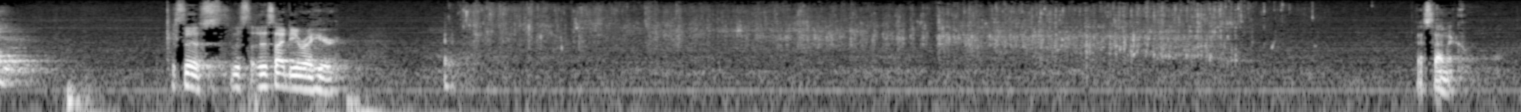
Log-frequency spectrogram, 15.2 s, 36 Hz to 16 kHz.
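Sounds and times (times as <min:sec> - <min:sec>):
speech: 0:01.7 - 0:03.6, 0:14.2 - 0:14.8
water pouring: 0:04.5 - 0:13.2.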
